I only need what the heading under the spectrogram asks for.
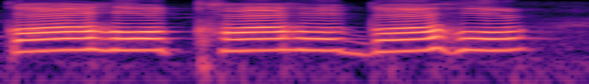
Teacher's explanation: तो कंठ से निकलता है। कवर्ग, पूरा कवर्ग कंठ से निकलता है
